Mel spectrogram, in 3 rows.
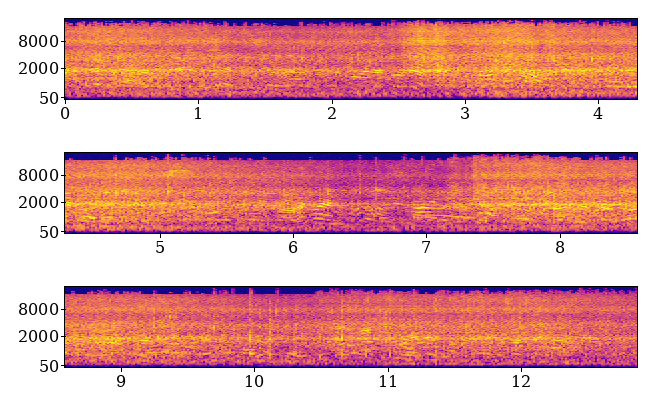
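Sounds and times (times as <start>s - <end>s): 
waves on a beach: 0.0s - 12.8s.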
